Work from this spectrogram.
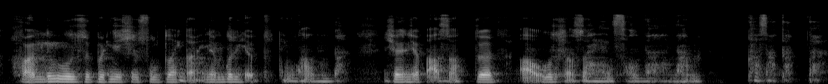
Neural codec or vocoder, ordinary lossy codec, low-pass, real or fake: autoencoder, 22.05 kHz, a latent of 192 numbers a frame, VITS, trained on one speaker; none; none; fake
